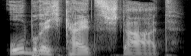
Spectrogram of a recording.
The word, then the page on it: Obrigkeitsstaat: German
